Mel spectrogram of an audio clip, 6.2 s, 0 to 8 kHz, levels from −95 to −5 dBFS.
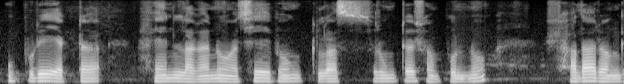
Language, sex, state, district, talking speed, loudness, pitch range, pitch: Bengali, male, West Bengal, Alipurduar, 105 wpm, -20 LUFS, 105-115 Hz, 110 Hz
